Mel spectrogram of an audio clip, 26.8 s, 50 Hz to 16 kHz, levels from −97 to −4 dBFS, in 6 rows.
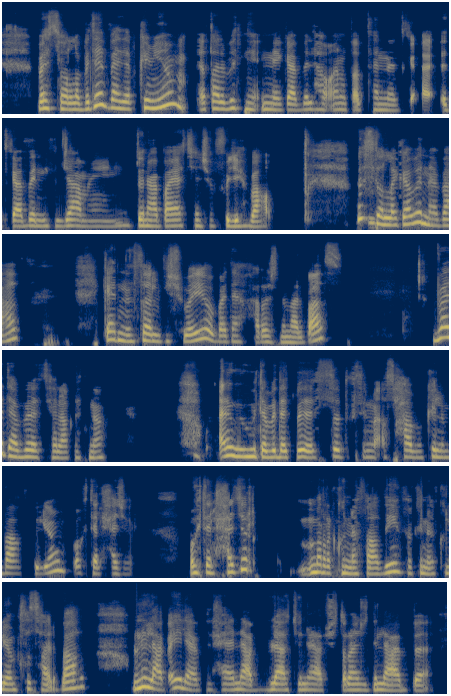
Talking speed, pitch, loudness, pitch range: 150 wpm, 205 Hz, -30 LUFS, 190-240 Hz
